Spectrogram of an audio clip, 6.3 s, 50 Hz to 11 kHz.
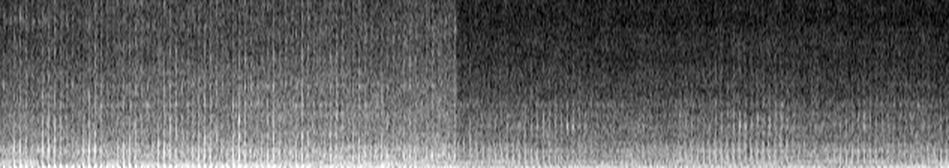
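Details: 21-inch Husky push mower (11A-B2M7031), Powermore OHV engine, fresh oil, started first pull: steady, regular chugging about four beats a second, settling slightly quieter midway, mulching grass without faltering.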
